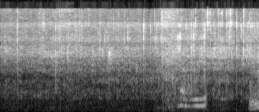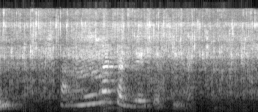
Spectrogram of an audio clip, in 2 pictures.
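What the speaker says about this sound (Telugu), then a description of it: "సన్నగా తరిగి పెట్టుకున్న టమాటా ముక్కలు కూడా వేసేద్దాం" Finely chopped tomato pieces drop into onions frying in a pan, with a wet sizzle and stirring under a person's speech.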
